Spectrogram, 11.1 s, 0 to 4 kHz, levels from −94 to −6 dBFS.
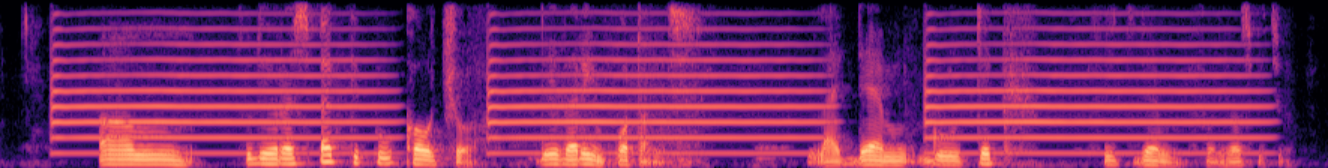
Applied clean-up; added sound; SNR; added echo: none; Trumpet; 7 dB; none.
